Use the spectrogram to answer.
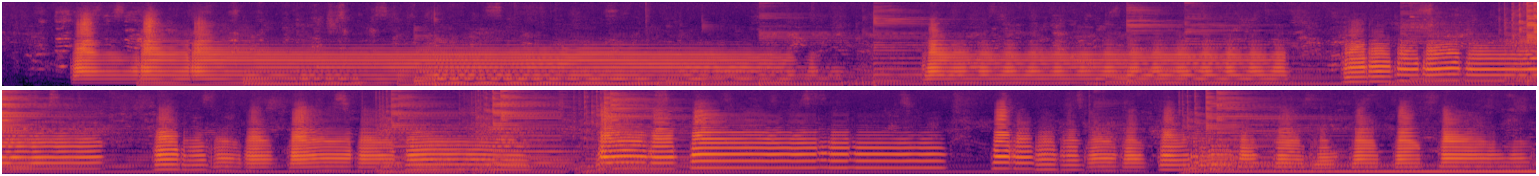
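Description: A trumpet plays long, loud, sustained notes that shift between held pitches, sounding continuously over a steady low accompanying tone.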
